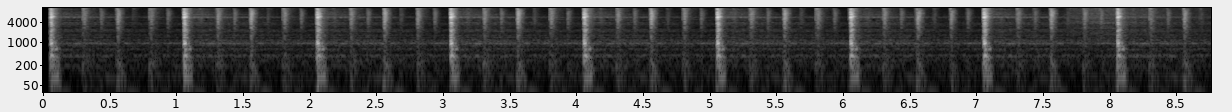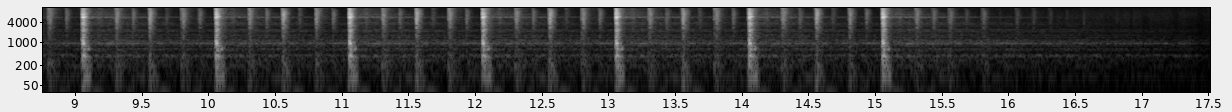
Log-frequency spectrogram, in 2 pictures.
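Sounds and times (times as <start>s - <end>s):
clock: 0.1s - 16.2s.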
